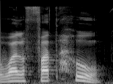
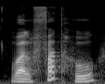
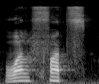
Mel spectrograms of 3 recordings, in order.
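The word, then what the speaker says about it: والفتح: terakhir ini ada walfathu ketika diwaqofkan walfathu maka cara membacanya adalah walfat jadi ada huruf H yang tersimpan yang harus harus keluar bunyinya meskipun hanya kecil bunyinya walfat Oh begitu ya anak-anak tidak boleh membaca wafat ketika Nano membaca wolfhard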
